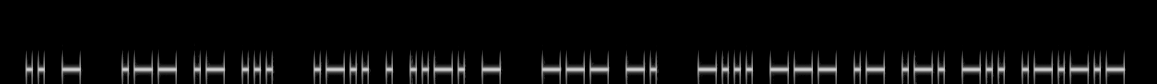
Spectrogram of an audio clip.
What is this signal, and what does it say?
Morse code, heard as a keyed tone, about 20 wpm, 700 Hz. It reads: IT WAS LEFT ON BOARD.
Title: Sentences from Top 700 Words 20wpm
